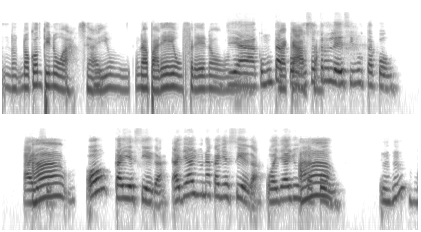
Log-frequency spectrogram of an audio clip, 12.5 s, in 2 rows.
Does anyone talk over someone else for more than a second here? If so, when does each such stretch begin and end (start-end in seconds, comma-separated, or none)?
3.1-4.9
